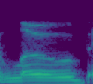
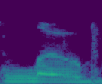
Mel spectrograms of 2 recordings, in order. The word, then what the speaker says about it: lobe: l o stands for lobe and even though the E is dropped off we're still going to pronounce that as lobe versus lob the rack SL o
